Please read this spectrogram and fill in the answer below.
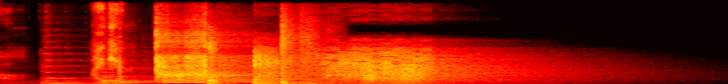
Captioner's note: bonk--crash--slam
